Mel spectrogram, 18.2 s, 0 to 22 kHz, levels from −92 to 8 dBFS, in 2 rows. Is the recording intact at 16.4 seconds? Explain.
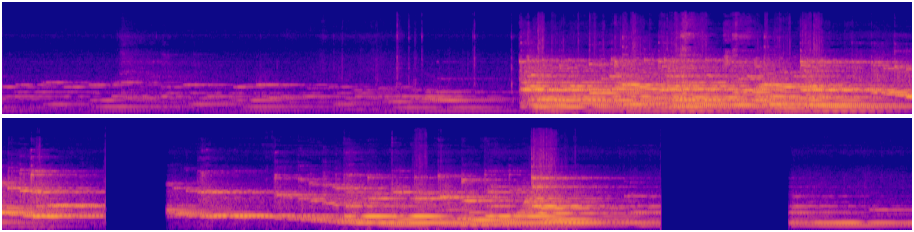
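No. A stream reconnect covers 15.68 to 17.12 s, so 16.4 s falls inside a gap of about 1.26 s of silence. The connection dropped, playback stalled, and the player then reconnected and started a fresh decoder partway through the stream. When sound returns it picks up about 0.19 s earlier than where it broke off, so a short stretch is heard twice, with the first frame or two muted or faded in.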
